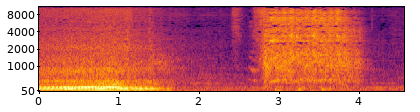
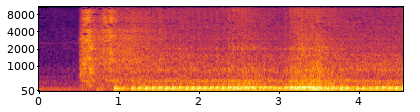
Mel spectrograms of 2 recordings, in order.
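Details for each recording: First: Yamaha Mio Soul GT fuel-injected scooter after a dead fuel pump repair and battery charge, sat a week: three cranking bursts, starter whirring without catching; hard starting. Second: Yamaha Mio Soul GT (YMZ FI) sitting a week, after a battery recharge and repair of a dead fuel pump: catches after a brief crank and settles into an even, steady putter, rising slightly with throttle; normal start and idle.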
